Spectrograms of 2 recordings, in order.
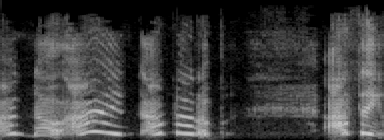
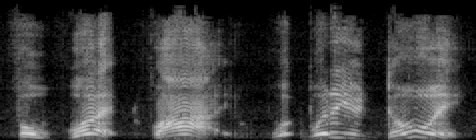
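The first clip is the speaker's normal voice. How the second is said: louder, higher, bewildered questioning; incredulous demand; 7 semitones higher, 4 dB louder than usual. Retold or imitated. Confronting someone on the street, loud incredulous questions. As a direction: demand answers from a stranger, rising in disbelief.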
